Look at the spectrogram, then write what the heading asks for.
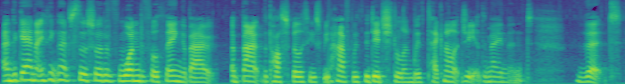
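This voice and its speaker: A woman podcast host and editor who explains things in an easy, gently self-mocking way. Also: mid-range voice, fairly even intonation, a little fast, hardly any pauses. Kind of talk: casual podcast chat.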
